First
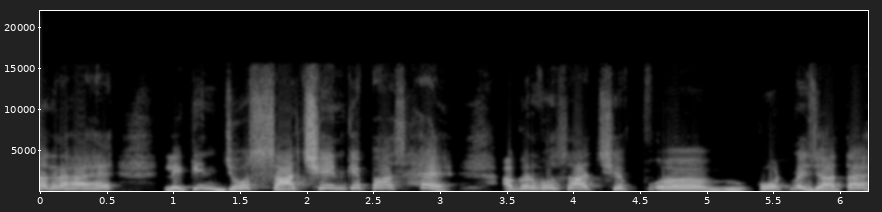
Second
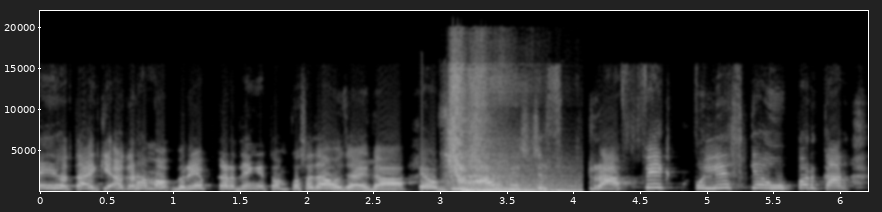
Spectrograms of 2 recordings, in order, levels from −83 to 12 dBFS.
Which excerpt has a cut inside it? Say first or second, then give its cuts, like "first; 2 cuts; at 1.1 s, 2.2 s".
second; 1 cut; at 2.8 s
